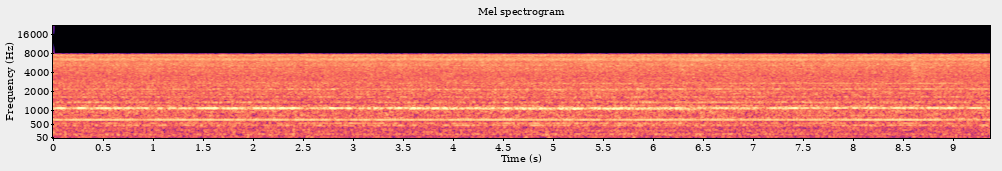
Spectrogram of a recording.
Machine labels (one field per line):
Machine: fan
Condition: normal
